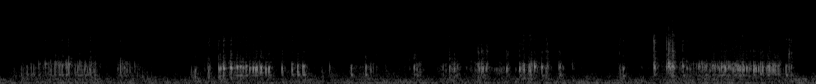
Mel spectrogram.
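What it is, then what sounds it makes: Plastic hairbrush bristles. Fingertips strum and scratch the pink-tipped plastic bristles of an oval plastic paddle detangling hairbrush with a black cushion. Soft, raspy scratching swells in bursts, punctuated by quick, bright plucking ticks as the bristles flick back. The sound stays quiet and close over a faint low hum.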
